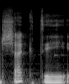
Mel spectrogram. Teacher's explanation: The S with the accent over it in Shakti is just like the regular palatal sibilant we have in English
